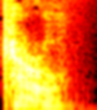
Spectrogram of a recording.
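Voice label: "carol", British English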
